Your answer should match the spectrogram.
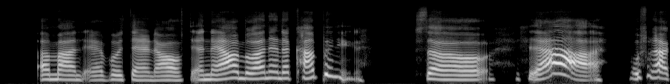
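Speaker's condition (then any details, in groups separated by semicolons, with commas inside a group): Deafness, congenital; speaks very well per host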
